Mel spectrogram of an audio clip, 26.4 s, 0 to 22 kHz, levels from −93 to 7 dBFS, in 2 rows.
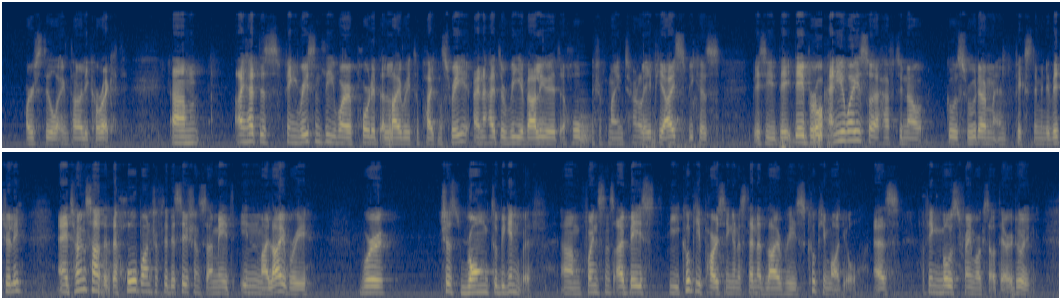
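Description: At 4.84 s there's a 40 ms patch of lost LE Audio frames. The LC3 decoder keeps replaying the last spectrum with scrambled signs, so tones go to a noisy smear. A tiny block of digital silence at 6.76 s drops the output to silence for 0.6 ms and back with no fade, so you hear a tick. The longest loss runs from 7.23 to 7.38 s, 150 ms, and you can hear the smear fade away toward silence. Another tick at 8.02 s is a 0.69 ms silent gap. From 10.14 to 10.38 s about 140 ms of losses are scattered in short bursts, the longest around 40 ms, and 14.43 to 14.61 s does the same with 120 ms lost. Last, at 21.90 s a 1.33 ms, 64-sample dropout ticks, which fits the buffer not getting filled in time.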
